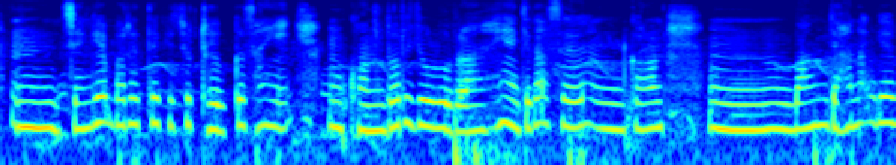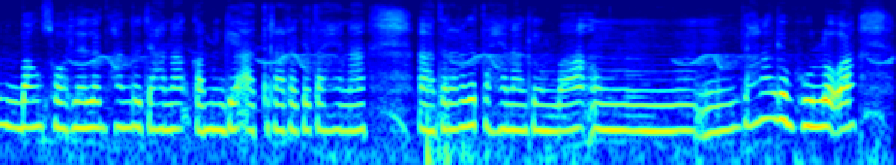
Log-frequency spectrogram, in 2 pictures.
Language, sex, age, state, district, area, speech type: Santali, female, 18-30, West Bengal, Jhargram, rural, spontaneous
